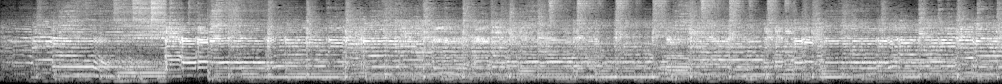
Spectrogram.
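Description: Rock band playing live: electric guitars, electric bass and drum kit. The music swells up in the first second, then holds steady.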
